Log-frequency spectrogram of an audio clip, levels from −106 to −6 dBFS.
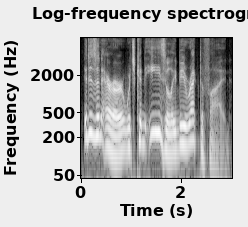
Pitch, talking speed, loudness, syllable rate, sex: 150 Hz, 180 wpm, -16 LUFS, 4.9 syllables/s, male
